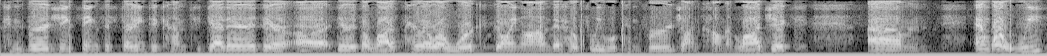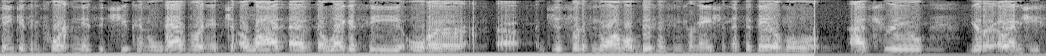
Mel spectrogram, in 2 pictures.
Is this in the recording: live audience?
no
